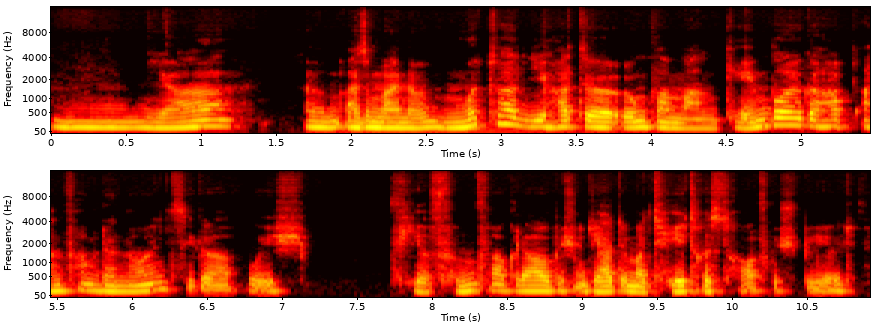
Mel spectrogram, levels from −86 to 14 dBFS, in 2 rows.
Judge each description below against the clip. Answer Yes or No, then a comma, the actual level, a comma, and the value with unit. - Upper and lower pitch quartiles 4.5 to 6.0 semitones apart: No, narrow, 2.5 semitones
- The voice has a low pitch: Yes, low, 125 Hz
